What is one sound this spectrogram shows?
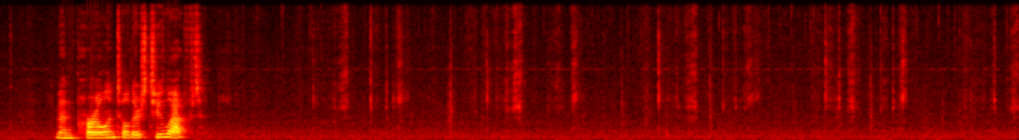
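Knitting needles click and tap softly.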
